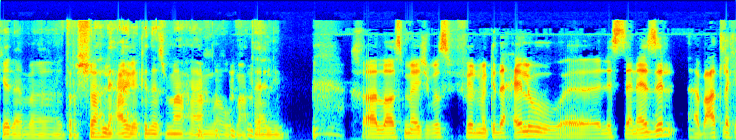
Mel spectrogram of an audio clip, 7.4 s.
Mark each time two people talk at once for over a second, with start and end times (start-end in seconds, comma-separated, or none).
none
